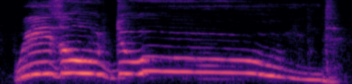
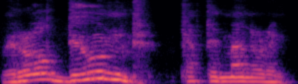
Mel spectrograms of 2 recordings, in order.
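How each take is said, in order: First: Long, high, drawn-out doom wail; Dad's Army doom wail. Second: Put-on Scottish accent. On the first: Retold or imitated. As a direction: stretch it out like Private Frazer. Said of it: "That's what Jason said". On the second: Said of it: "I can't do the accent".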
